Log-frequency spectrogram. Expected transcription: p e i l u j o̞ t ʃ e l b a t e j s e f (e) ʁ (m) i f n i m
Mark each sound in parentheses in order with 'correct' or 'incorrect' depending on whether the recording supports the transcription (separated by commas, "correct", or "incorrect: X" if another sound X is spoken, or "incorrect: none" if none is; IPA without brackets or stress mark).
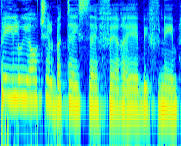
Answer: correct, incorrect: b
